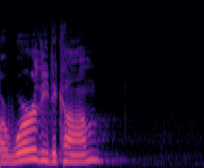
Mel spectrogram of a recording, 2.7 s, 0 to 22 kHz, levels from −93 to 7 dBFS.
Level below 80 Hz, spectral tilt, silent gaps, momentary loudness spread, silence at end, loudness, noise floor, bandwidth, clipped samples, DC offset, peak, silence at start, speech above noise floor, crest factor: -84 dBFS; -7.5 dB/octave; none; 10 LU; 1.35 s; -33 LUFS; -79 dBFS; 12.5 kHz; under 0.1%; under 0.1%; -18 dBFS; 0 s; 47 dB; 16 dB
